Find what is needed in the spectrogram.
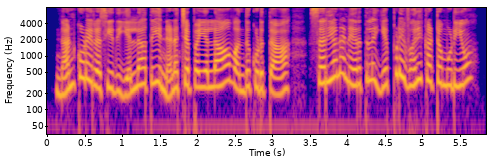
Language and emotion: Tamil, fearful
